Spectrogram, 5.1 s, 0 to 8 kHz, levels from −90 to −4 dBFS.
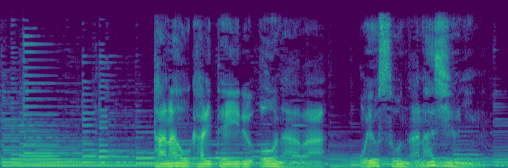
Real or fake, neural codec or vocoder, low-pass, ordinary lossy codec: real; none; 7.2 kHz; none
